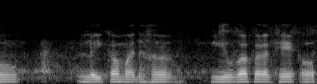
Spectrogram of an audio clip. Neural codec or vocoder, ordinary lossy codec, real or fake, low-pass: codec, 16 kHz, 2 kbps, FunCodec, trained on LibriTTS, 25 frames a second; Opus, 16 kbps; fake; 7.2 kHz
